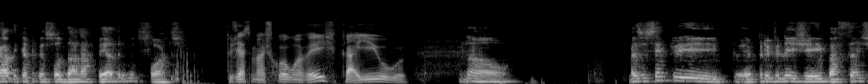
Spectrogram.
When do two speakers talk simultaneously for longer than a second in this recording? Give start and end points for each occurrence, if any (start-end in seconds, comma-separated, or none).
none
